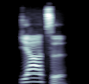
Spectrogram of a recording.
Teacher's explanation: The first tone is a high, level tone.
